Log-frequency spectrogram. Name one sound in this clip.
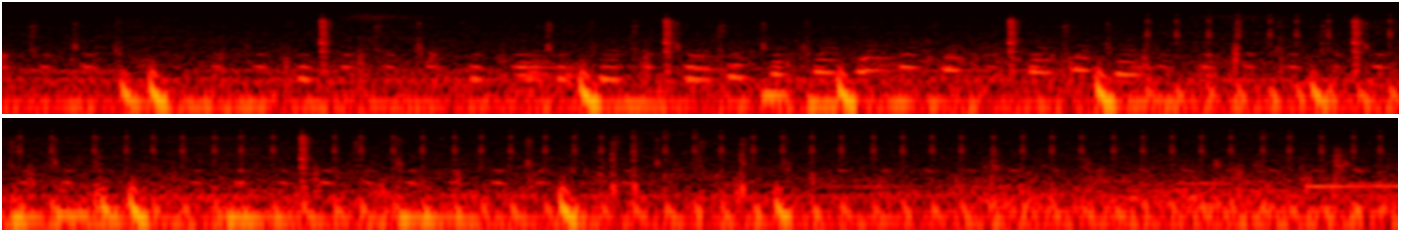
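Machines clank and thump steadily, with sharp clicks now and then.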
